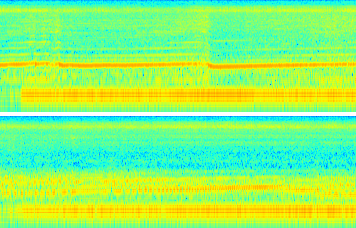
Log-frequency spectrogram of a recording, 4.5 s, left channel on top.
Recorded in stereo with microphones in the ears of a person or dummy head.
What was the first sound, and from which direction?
Only background noise.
